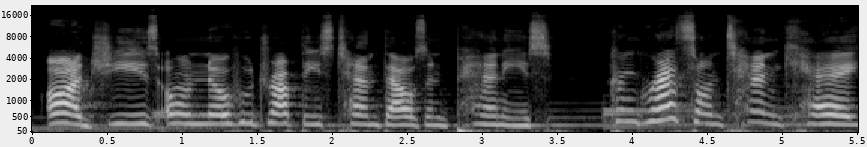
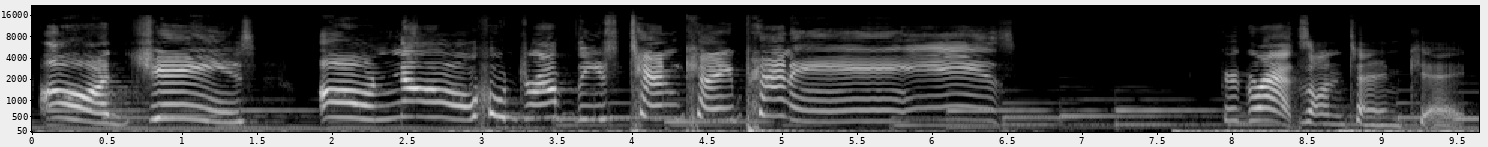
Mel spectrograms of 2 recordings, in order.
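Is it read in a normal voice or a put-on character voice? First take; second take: normal; character voice. First: It is read in the speaker's normal voice. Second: It is read in a put-on character voice.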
